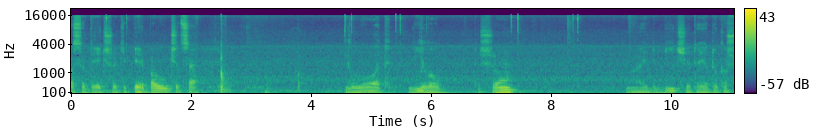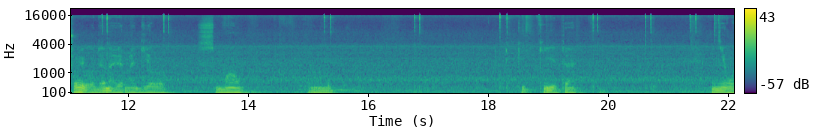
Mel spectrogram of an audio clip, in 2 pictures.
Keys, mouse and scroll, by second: 0.2 z, 2.4 t, 6.2-17.3 drag, 6.2 t.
